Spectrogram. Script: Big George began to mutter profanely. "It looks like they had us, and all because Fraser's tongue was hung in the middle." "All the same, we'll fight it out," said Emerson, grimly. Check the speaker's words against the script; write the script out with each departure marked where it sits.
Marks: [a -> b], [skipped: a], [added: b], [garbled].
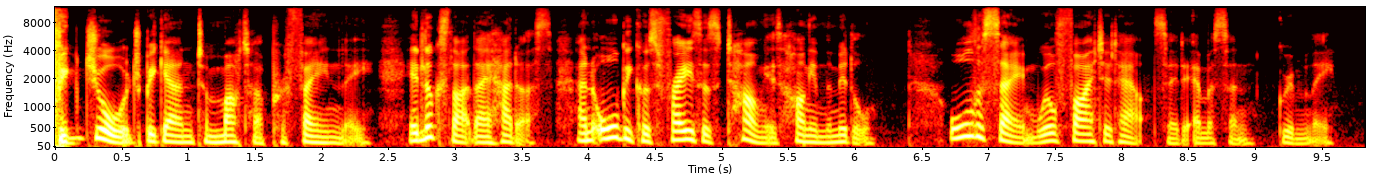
Big George began to mutter profanely. "It looks like they had us, and all because Fraser's tongue [was -> is] hung in the middle." "All the same, we'll fight it out," said Emerson, grimly.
